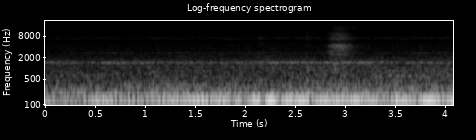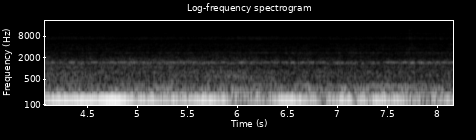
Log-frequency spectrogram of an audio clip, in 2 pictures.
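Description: A steady low hum with a fainter high steady tone above it, and one brief click about three seconds in.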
